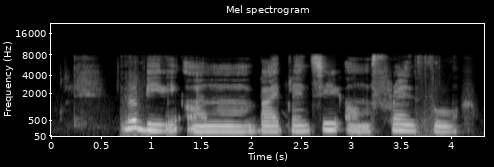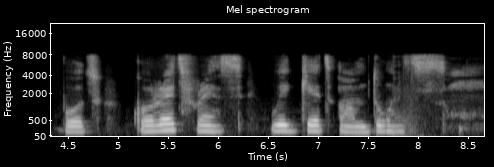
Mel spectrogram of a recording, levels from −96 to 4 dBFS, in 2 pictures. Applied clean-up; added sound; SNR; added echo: neural separator model SepFormer DNS4.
